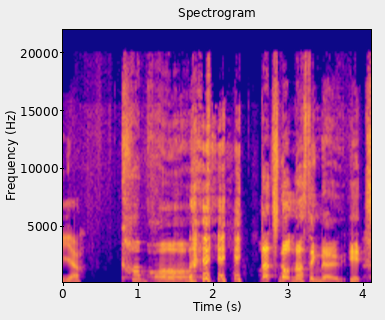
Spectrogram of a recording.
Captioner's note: laughs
